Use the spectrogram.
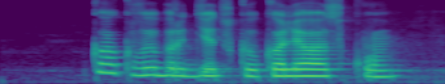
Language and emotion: Russian, sad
